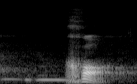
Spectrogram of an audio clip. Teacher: Kalau kha makhrajnya adalah di ujung tenggorokan, ujung atas.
